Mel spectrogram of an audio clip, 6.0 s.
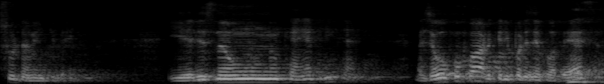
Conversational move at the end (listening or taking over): listening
